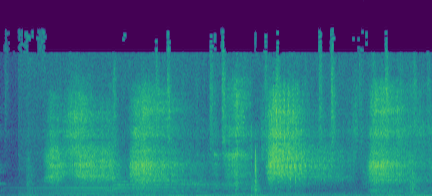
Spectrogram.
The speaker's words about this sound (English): your hat is breathing. No, that, oh yeah, it's because there's water in it. It's still breathing.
